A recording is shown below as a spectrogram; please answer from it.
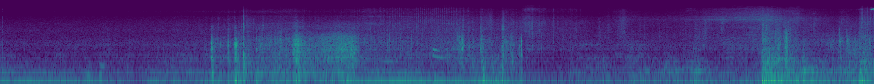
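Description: Mountain bikes on a dirt trail: tyre and gravel crunching with scattered clicks and rattles, and a heavy thump near the end.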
